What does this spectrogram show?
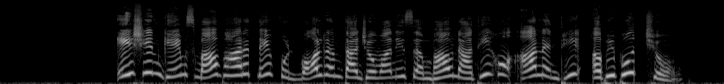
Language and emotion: Gujarati, happy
